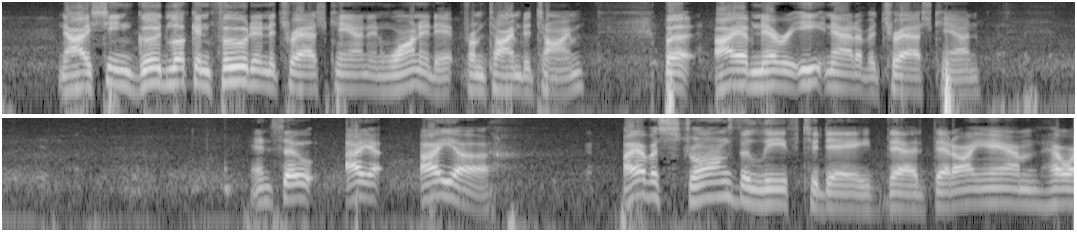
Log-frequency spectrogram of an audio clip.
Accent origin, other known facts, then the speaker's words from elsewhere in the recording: New Jersey, United States; moved away as an adult; now in California, United States; Yesterday was my 37th year anniversary of moving to California. I moved here from New Jersey when I was 20.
